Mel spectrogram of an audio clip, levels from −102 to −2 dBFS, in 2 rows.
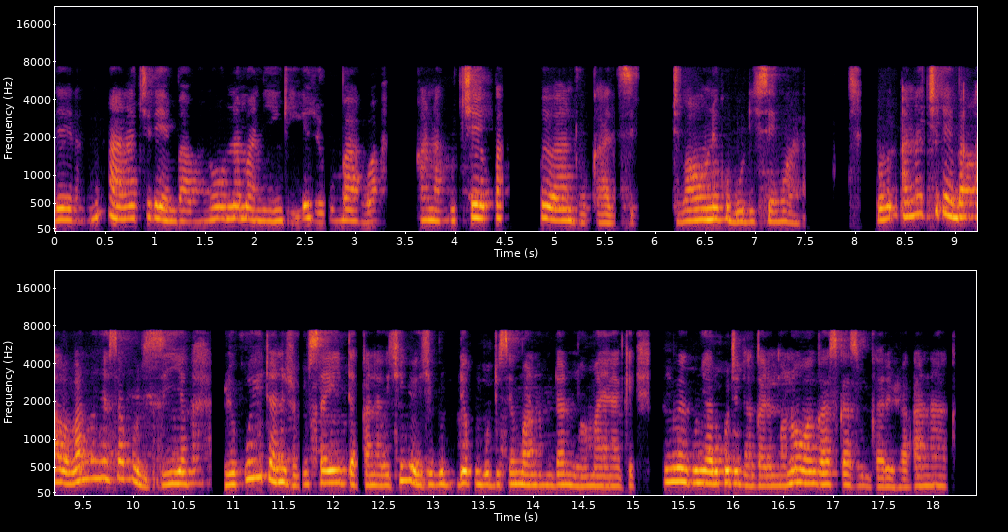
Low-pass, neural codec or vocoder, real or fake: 7.2 kHz; vocoder, 44.1 kHz, 128 mel bands every 512 samples, BigVGAN v2; fake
